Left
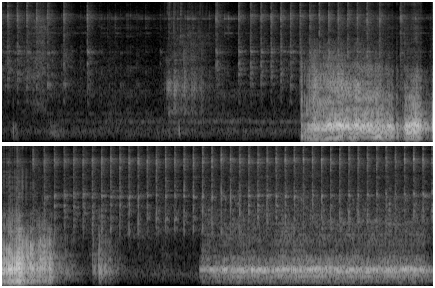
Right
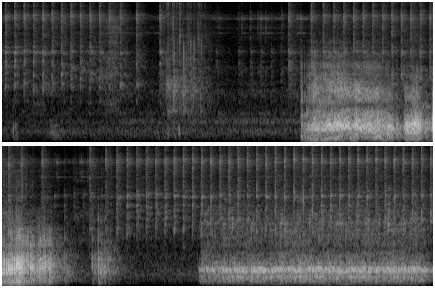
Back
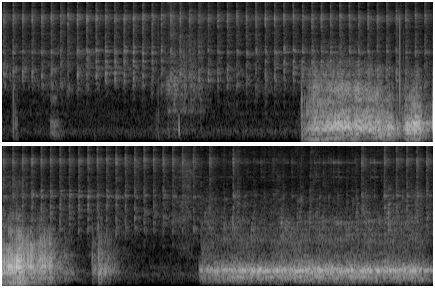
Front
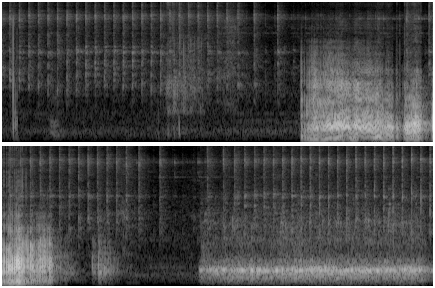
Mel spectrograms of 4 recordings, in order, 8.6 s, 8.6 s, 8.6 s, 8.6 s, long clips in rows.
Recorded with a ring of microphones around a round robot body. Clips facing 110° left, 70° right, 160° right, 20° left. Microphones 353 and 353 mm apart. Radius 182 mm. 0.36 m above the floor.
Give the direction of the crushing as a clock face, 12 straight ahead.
1 o'clock.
